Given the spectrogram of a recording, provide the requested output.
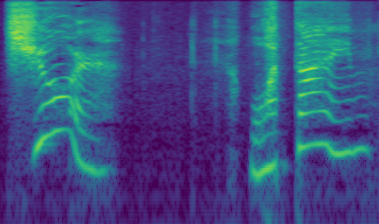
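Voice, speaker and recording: A high, slow, coy flirt. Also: female voice, big pitch swings, pushed and bright, heavily acted. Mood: flirty. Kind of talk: radio drama acting.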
